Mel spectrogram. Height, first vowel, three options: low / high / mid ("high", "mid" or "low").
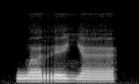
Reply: low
